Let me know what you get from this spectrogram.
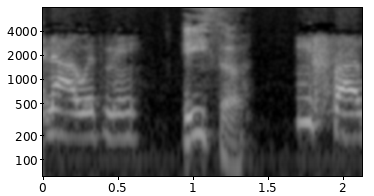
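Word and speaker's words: Aoife: friend is here right now with me ether ether like not the drug ether it's an Irish name spell it a o i f e like a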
